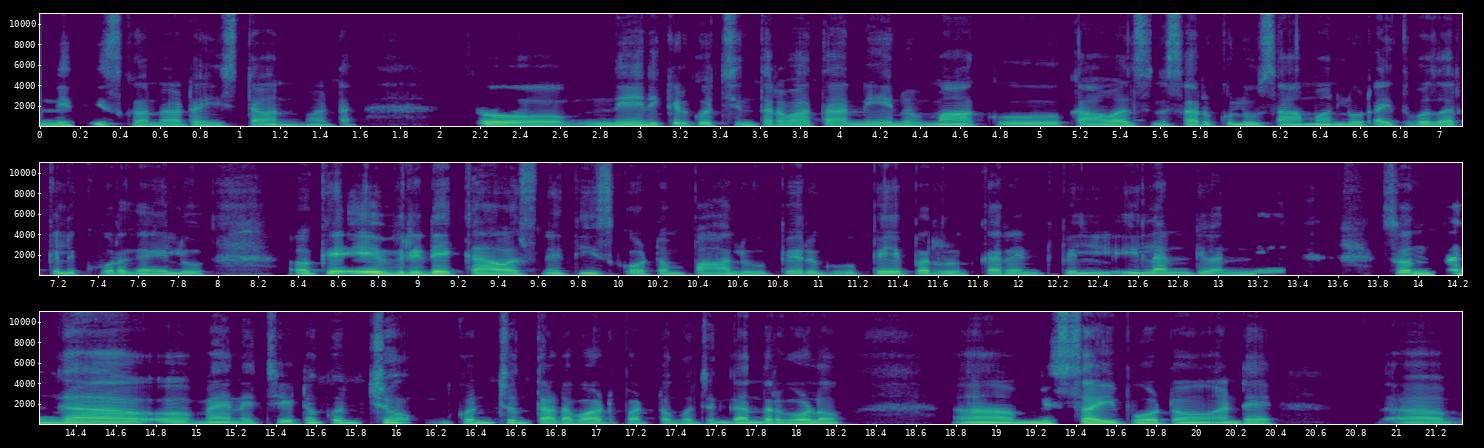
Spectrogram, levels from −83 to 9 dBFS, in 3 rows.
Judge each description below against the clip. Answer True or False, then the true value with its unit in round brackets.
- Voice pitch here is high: False (125 Hz)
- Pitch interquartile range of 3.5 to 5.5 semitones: False (3.1 semitones)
